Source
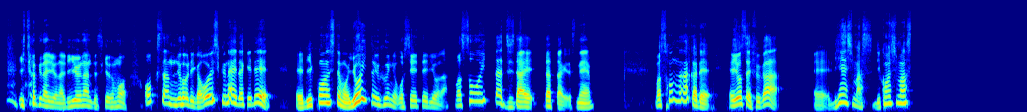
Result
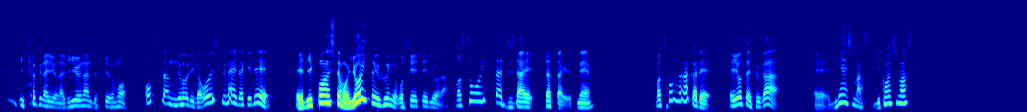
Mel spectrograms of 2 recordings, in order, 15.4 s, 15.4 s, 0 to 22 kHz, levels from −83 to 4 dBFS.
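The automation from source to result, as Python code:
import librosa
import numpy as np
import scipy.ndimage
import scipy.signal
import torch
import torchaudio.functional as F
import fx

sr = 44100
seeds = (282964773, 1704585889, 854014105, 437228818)

y = fx.gain(x, sr, db=fx.line((3.56, -19.0), (4.67, -8.0), (5.51, -8.0), (6.2, -16.5)))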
